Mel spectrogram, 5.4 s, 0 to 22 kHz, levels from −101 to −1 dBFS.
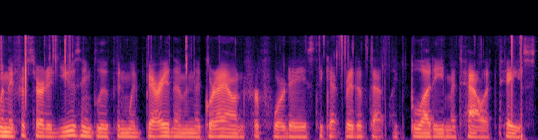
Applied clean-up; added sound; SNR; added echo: neural mask model RNNoise.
